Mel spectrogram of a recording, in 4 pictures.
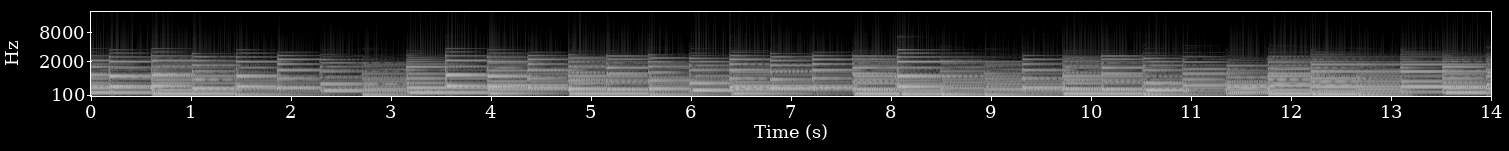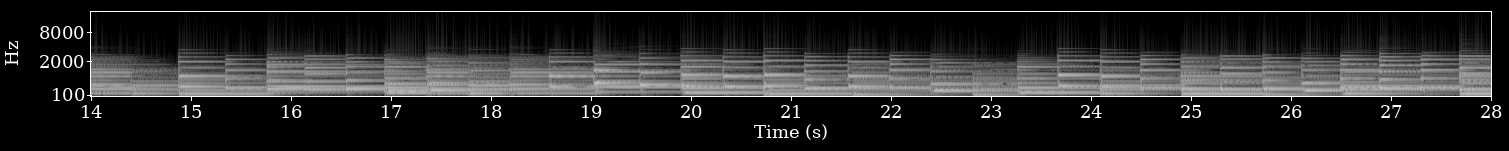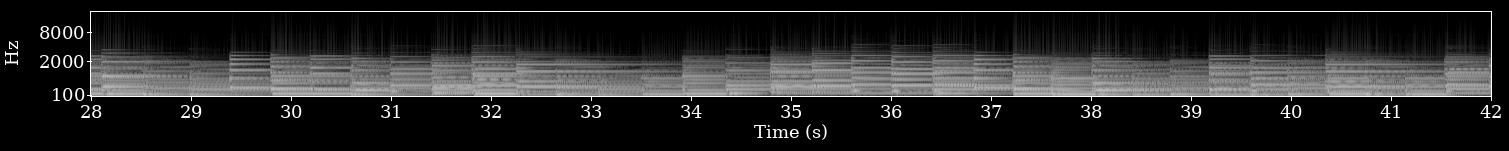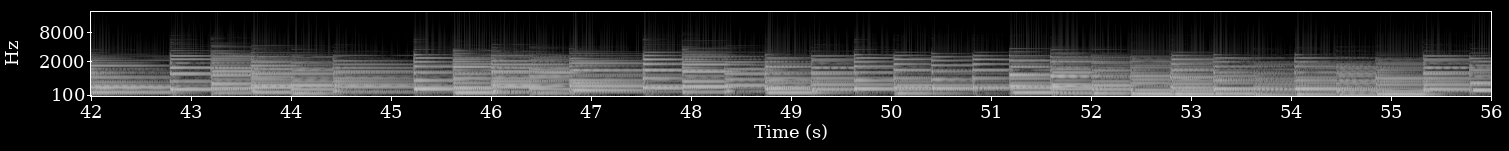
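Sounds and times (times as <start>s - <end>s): piano music: 0.0s - 56.0s.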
